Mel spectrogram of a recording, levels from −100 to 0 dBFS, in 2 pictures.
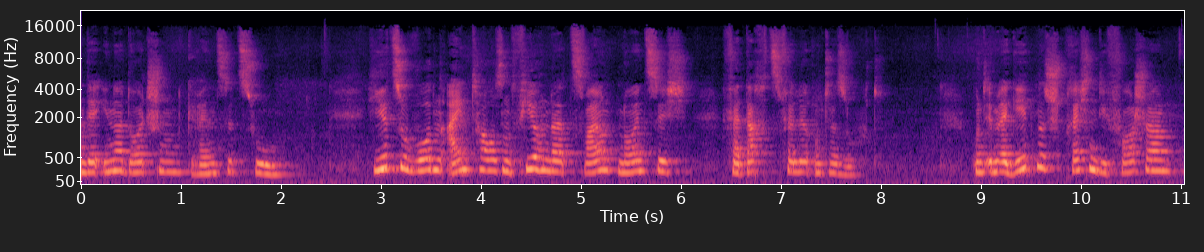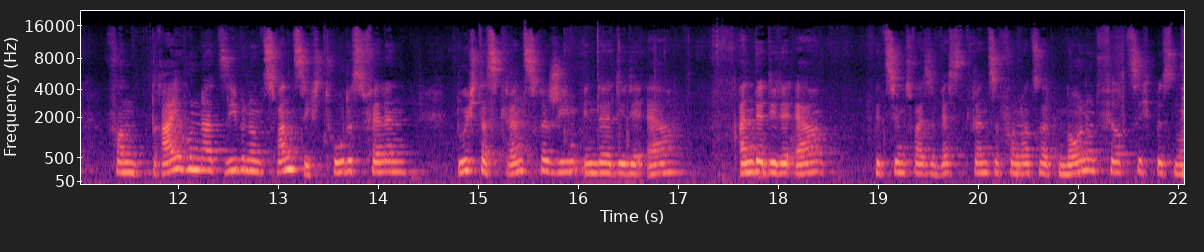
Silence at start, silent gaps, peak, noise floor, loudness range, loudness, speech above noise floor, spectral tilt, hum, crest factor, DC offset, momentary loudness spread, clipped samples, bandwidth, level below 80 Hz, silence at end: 0 s; none; -10 dBFS; -58 dBFS; 4 LU; -29 LUFS; 29 dB; -5 dB/octave; none; 18 dB; under 0.1%; 10 LU; under 0.1%; 16 kHz; -62 dBFS; 0 s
